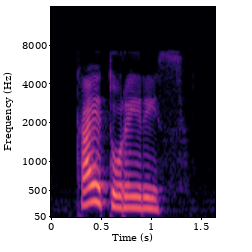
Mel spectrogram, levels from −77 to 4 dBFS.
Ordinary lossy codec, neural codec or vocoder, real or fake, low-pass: none; none; real; 7.2 kHz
